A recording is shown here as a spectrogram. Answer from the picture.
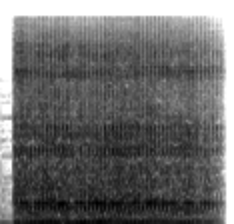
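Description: End-card sound effect: a dense, rapid rattling noise that starts abruptly, holds steady for about two seconds and cuts off suddenly.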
